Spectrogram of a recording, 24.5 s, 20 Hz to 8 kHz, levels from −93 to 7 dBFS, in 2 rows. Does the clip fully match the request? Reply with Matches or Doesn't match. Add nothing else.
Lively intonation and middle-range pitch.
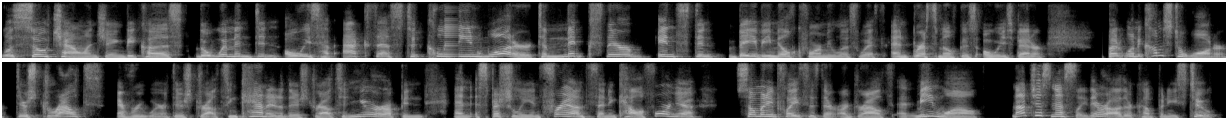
Doesn't match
